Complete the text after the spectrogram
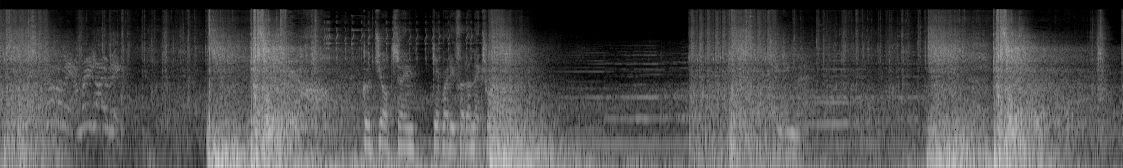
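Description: A sniper rifle fires a loud, booming shot.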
